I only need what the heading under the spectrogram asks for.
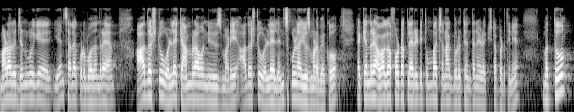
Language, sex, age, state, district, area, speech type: Kannada, male, 60+, Karnataka, Tumkur, rural, spontaneous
